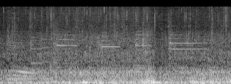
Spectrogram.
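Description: Heavy rain pours steadily at a Thai fishing pond during a giant catfish fishing session, a dense, close hiss with no voices heard.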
